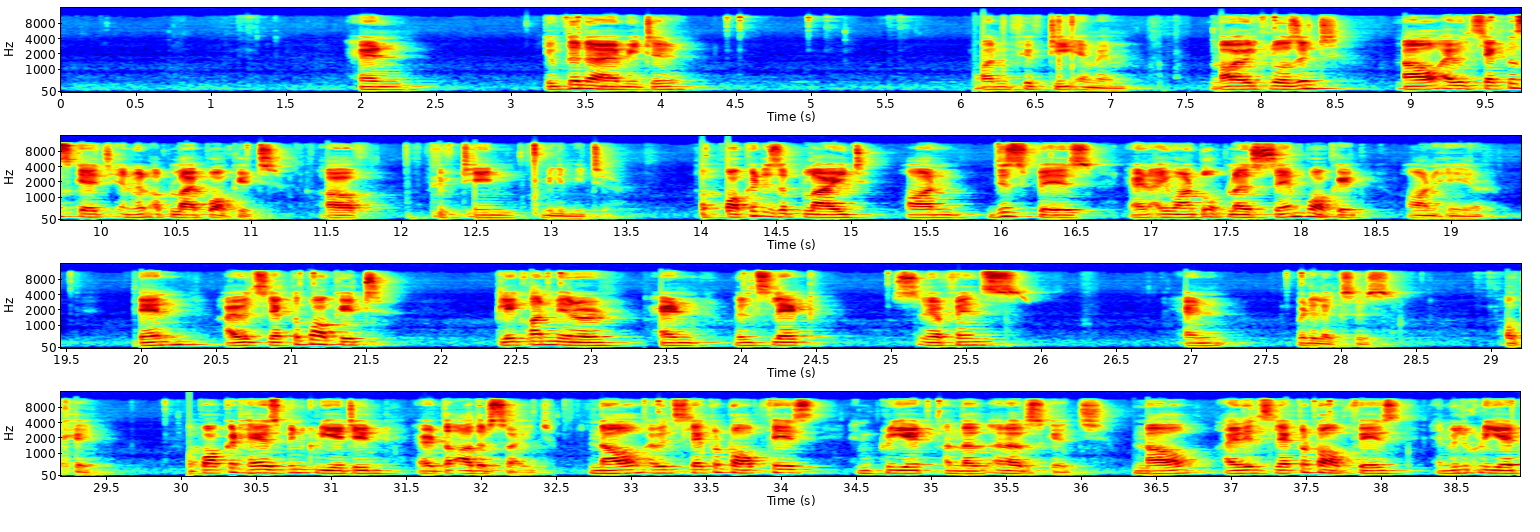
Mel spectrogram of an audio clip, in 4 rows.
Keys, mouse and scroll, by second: 3.3 click, 7.9 click, 9.3 click, 13.8-19.4 middle drag, 19.7-20.9 middle drag, 20.9 click, 23.9 click, 27.5 click, 29.8 middle click, 32.4 shift+middle click, 32.9 click, 36.3 scroll down 1, 37.6 click.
